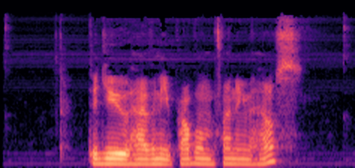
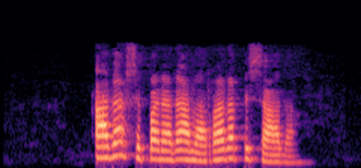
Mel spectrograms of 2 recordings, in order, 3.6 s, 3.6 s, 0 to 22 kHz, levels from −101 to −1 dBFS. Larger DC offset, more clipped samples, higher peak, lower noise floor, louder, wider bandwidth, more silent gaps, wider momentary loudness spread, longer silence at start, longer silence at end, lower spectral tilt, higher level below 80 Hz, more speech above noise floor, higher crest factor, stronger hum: neither; neither; about the same, -4 dBFS vs -2 dBFS; second, -65 dBFS vs -77 dBFS; about the same, -20 LUFS vs -19 LUFS; first, 15 kHz vs 7.6 kHz; neither; first, 11 LU vs 6 LU; about the same, 0.9 s vs 0.95 s; about the same, 0.55 s vs 0.6 s; about the same, -6 dB/octave vs -6.5 dB/octave; first, -58 dBFS vs -70 dBFS; second, 45 dB vs 59 dB; about the same, 18 dB vs 18 dB; neither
